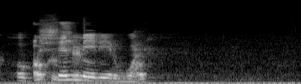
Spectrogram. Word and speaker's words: okushemererwa: So you don't really pronounce the U. It's kind of. Yeah. Okushemererwa. Okushu mereya. Because this is oku, then she, me, re, wa. Ra.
